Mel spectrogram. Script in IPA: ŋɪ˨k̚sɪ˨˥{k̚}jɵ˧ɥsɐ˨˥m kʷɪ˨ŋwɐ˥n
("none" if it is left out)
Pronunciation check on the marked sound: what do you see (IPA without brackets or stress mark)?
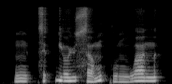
k̚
